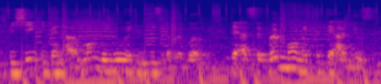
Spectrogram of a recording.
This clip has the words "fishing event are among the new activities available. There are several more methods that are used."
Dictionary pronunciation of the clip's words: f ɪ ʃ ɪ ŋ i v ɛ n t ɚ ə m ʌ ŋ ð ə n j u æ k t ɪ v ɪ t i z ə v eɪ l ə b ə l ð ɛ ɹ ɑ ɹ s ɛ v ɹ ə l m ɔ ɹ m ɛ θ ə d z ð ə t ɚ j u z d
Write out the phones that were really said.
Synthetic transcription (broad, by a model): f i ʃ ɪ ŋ i v ɛ n t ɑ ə m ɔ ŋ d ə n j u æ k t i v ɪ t i s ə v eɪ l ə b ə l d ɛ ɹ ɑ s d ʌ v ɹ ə n m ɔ m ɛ t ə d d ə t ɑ j u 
